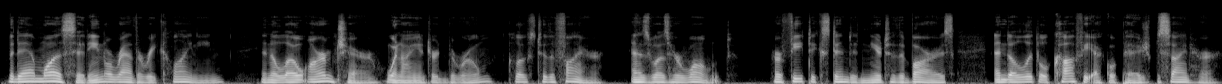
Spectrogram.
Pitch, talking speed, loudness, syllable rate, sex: 100 Hz, 185 wpm, -18 LUFS, 5.3 syllables/s, male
